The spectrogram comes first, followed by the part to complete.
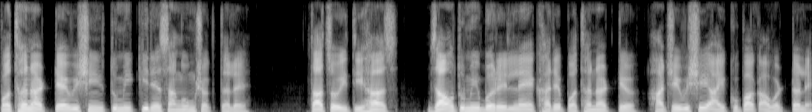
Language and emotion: Goan Konkani, neutral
